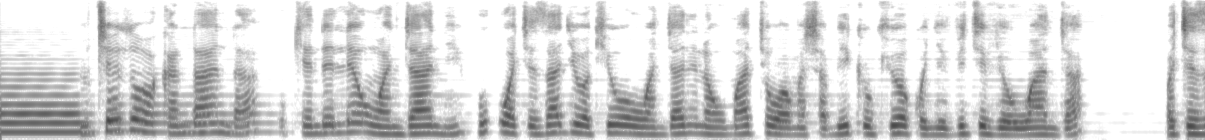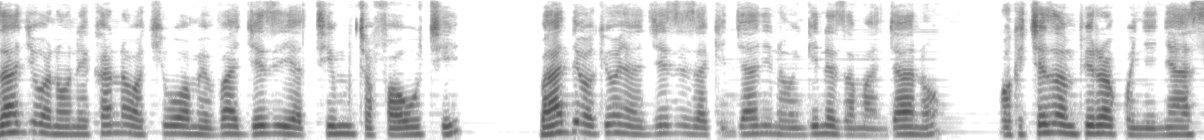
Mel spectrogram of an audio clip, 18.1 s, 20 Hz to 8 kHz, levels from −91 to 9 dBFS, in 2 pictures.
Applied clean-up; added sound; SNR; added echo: neural mask model DeepFilterNet 3.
